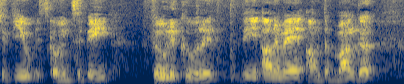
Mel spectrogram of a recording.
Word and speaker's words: Fooly Cooly: comparison between the two um so yeah uh fully cooling or you know as it kind of looks like flcl i actually thought it was called flc for quite some years but yeah it's actually pronounced fully cooling um now fully cooling is probably one of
